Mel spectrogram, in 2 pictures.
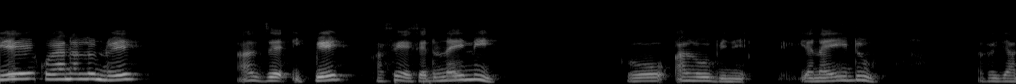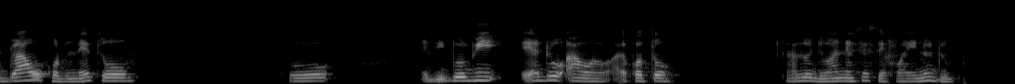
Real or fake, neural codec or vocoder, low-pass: fake; codec, 24 kHz, 6 kbps, HILCodec; 7.2 kHz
